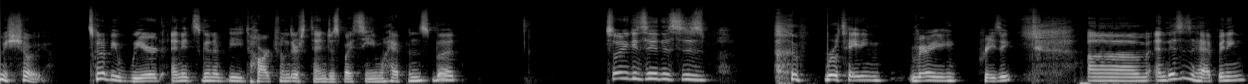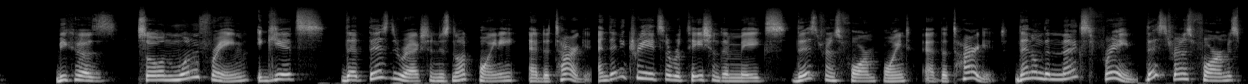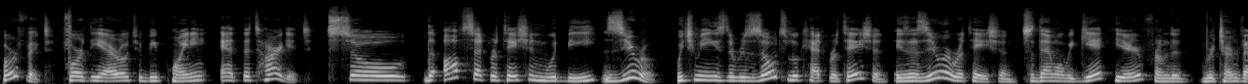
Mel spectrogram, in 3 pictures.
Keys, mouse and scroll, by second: 1.5 click, 4.6 click, 11.6 click, 13.6 click, 20.5 click, 25.9 click, 26.7 click.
